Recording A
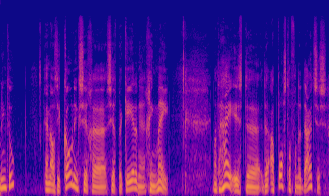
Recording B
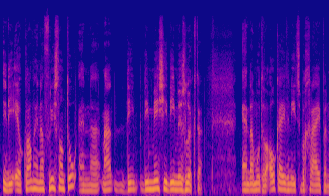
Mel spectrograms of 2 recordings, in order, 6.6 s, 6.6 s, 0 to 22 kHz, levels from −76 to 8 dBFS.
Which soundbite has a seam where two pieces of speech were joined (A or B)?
A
